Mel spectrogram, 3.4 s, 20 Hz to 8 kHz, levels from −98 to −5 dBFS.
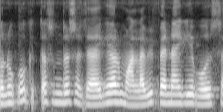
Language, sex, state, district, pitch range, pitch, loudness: Hindi, female, Bihar, Patna, 175-210 Hz, 195 Hz, -15 LUFS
